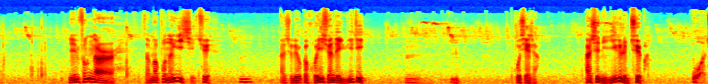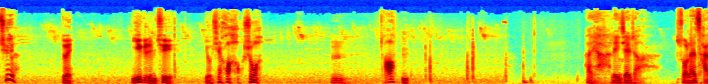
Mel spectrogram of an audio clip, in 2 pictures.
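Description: A middle-aged man speaks firmly and calmly, close by.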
